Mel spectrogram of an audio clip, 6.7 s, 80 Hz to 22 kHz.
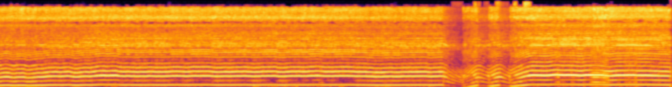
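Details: Ported Husqvarna 385 chainsaw, breaking in, tune slightly rich, in very hard oak: a steady high wail holds pitch through the cut, dipping briefly and recovering fast, cutting strong.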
